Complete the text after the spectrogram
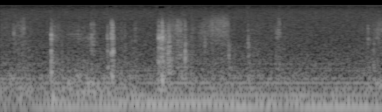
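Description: Paper rustles and crinkles close by.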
